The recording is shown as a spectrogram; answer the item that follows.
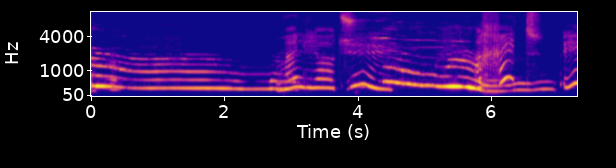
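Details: Malia, a female Great Dane, howls as her owner leaves: a long steady drawn-out tone that sags, breaks into wavering yodel-like slides and rising-falling swoops, ending with a short clipped cry.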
